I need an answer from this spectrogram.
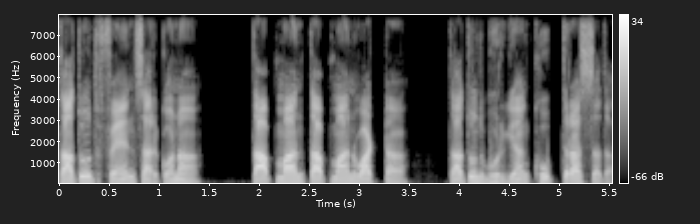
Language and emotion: Goan Konkani, neutral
